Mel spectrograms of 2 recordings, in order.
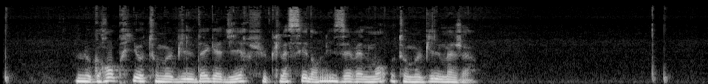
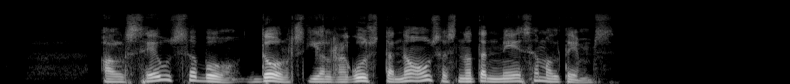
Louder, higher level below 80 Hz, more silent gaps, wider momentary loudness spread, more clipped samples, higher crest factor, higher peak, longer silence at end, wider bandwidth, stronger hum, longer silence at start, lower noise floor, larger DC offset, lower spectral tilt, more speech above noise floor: first, -14 LUFS vs -22 LUFS; first, -46 dBFS vs -52 dBFS; neither; about the same, 11 LU vs 9 LU; neither; second, 14 dB vs 20 dB; about the same, -2 dBFS vs -2 dBFS; second, 0.4 s vs 1.85 s; first, 16 kHz vs 11.5 kHz; neither; second, 0.05 s vs 1.05 s; second, -51 dBFS vs under -90 dBFS; neither; about the same, -7 dB/octave vs -7 dB/octave; second, 38 dB vs over 69 dB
